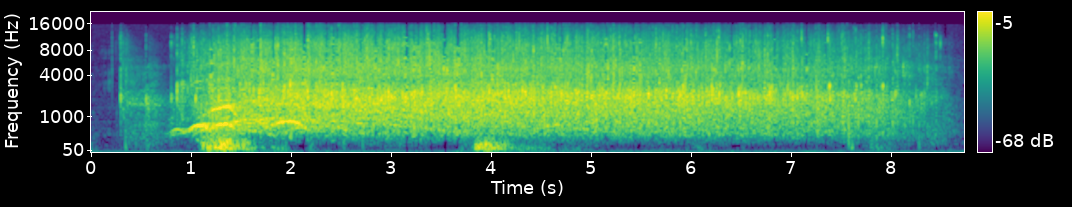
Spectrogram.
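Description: Audience applauding, with a few cheers as it starts, fading away near the end.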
